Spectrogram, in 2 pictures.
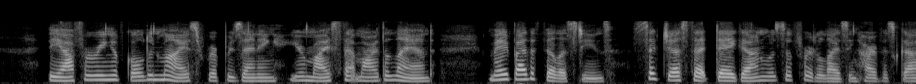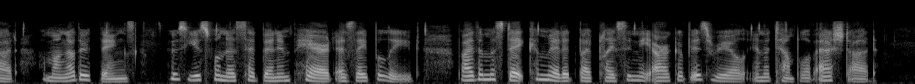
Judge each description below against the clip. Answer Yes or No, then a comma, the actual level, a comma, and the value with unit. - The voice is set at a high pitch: No, medium, 170 Hz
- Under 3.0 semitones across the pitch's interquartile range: No, average, 4.6 semitones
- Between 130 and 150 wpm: No, average, 165 wpm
